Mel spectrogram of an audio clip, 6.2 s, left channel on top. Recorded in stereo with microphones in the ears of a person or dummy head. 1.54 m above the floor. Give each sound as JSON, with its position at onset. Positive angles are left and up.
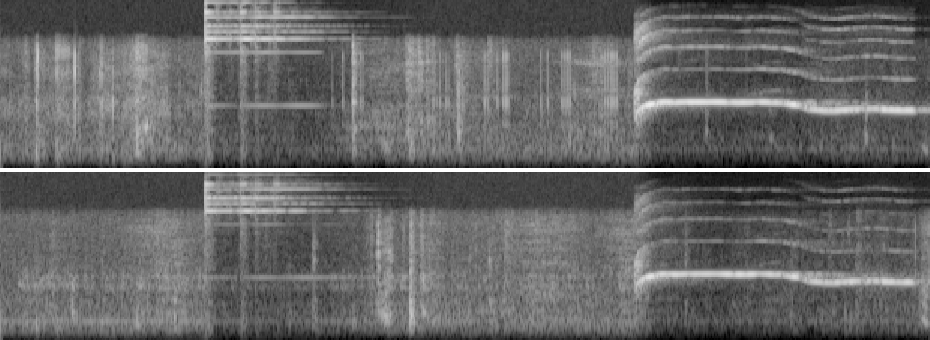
{"t": 1.4, "sound": "a bell", "side_deg": 40, "distance_m": 0.6}
{"t": 4.2, "sound": "a scream", "side_deg": 35, "distance_m": 0.8}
